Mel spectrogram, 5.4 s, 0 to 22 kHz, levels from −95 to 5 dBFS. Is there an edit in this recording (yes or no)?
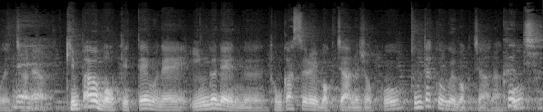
yes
